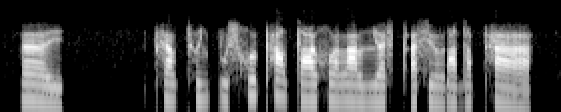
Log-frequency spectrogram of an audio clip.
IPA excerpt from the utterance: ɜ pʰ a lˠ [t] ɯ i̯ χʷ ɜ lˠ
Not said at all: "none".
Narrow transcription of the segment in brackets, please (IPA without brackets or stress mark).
tˤ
